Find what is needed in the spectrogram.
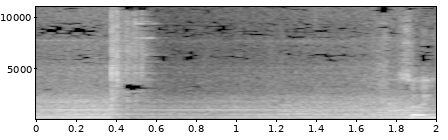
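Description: A single light click about half a second in, over a steady low hum.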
